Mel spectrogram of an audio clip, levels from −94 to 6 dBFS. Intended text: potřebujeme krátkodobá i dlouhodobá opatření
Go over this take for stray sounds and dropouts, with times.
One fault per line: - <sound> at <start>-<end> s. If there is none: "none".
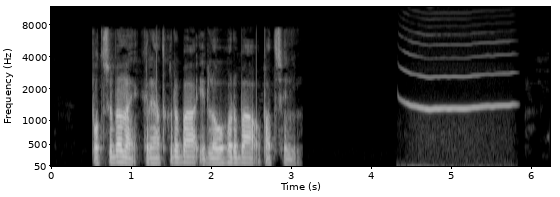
- squeak at 4.3-5.9 s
